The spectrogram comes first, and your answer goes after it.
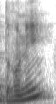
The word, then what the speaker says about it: ধ্বনি: শব্দের শুরুতে যদি বফলা থাকে তাহলে বফলাটা উচ্চারণ হয় না। এজন্য ধ্বনি ধ্বনি বানানে বফলা উচ্চারিত হয় না বাদে আমরা ধ্বনিটা এইভাবে লিখবো।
